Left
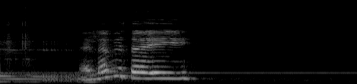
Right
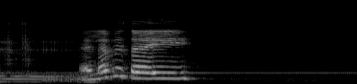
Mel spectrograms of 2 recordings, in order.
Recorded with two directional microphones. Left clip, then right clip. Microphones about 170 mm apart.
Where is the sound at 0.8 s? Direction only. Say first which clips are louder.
Right 4 dB; 25° right (ahead or behind).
